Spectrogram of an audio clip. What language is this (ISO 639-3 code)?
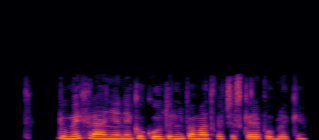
ces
